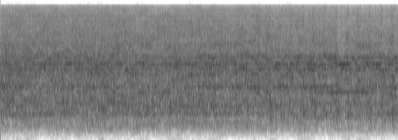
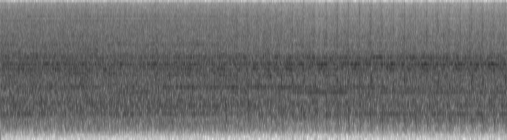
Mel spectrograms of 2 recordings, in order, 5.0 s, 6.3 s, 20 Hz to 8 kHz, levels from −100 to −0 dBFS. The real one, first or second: second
